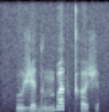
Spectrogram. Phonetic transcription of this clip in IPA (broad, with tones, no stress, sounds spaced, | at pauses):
u˨ ʒ ɛ˨ d u˨ m b a˦ θ kʰ ʌ˨ ʃ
